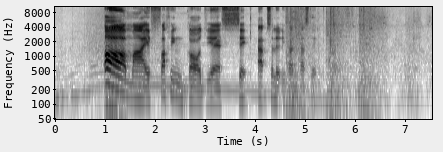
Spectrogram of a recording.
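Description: A car crashes and tumbles over and over with heavy thuds.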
